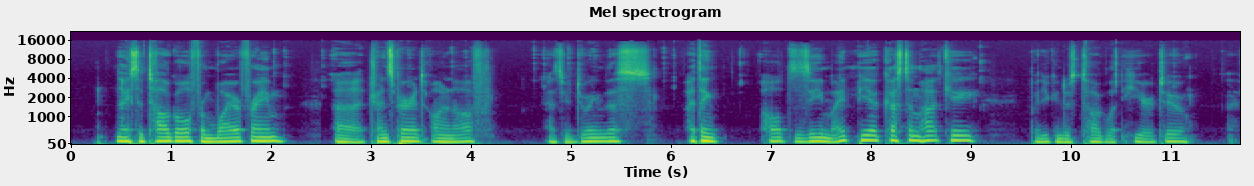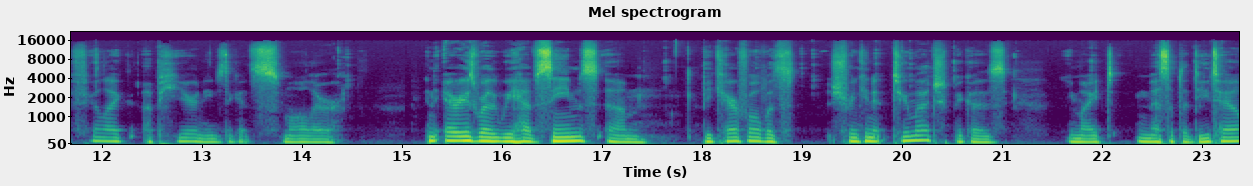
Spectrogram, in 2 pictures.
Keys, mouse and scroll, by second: 0.3 alt+z, 2.0-5.1 drag, 5.1 shift+middle click, 5.5 click, 5.7 middle click, 5.8 click, 6.0 middle click, 6.2 alt+z, 7.8 alt+z, 8.4 alt+z, 8.7 middle click, 9.3 scroll up 1, 10.8 click, 11.5 middle click, 11.5 scroll up 2, 11.6 middle click, 11.7 alt+z, 11.9 shift+middle click, 12.4 f, 12.6 middle click, 12.8 click, 13.3 middle click, 13.4 click, 13.5 middle click, 13.7 click, 13.8 middle click, 13.9 click, 14.1 alt+z, 14.2 click, 14.6 shift+middle click, 14.8-15.3 scroll up 3, 15.3-16.7 middle drag, 16.7-17.3 scroll down 3, 17.4 middle click, 18.0-20.3 drag, 20.3 middle click, 20.7-21.1 scroll up 2, 21.1-23.2 middle drag, 23.2 alt+z.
